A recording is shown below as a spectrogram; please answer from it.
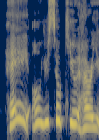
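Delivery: put-on very high, slow, sing-song baby talk. Showing how people talk to kids: baby-talk voice for kids. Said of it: "when we talk to kids, ... we kind of change the tone and everything".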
